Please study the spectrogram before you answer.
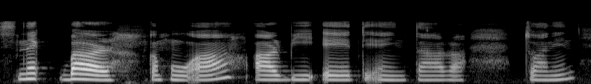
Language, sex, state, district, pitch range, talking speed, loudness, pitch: Mizo, female, Mizoram, Aizawl, 205-240 Hz, 110 wpm, -19 LUFS, 210 Hz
